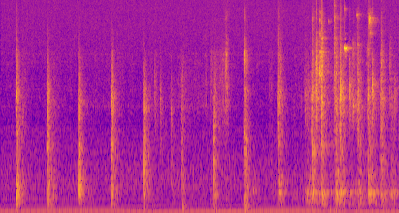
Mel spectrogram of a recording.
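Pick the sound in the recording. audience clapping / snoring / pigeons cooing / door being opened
door being opened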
